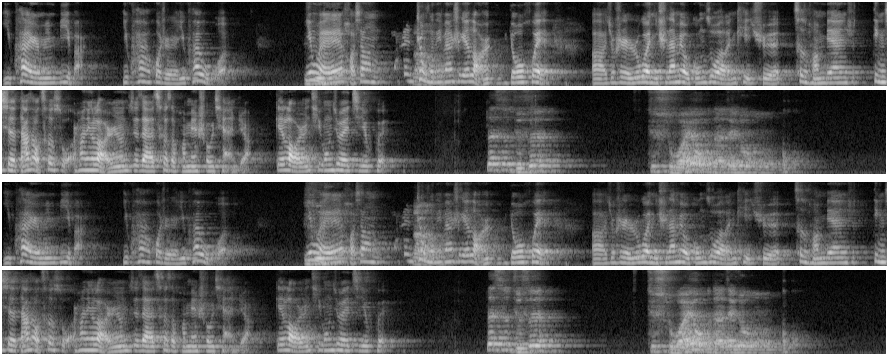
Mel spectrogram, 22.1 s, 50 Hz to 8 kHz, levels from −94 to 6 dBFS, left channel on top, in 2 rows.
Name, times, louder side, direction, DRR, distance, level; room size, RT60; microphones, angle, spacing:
voice 1, 0.0-1.0 1.5-2.8 3.8-6.8 7.4-14.2 14.5-15.9, left 3 dB, 60° left, 13 dB, 1.5 m, -23 dB
voice 2, 3.8-4.1 5.1-5.5 17.1-17.9 19.1-20.8, right 2 dB, 80° right, -1 dB, 6.2 m, -24 dB
24.0 x 18.5 x 7.5 m, 0.94 s
head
